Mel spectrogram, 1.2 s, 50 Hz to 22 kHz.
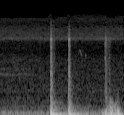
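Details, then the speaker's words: Knuckle taps on the reinstalled door panel of a 10th gen Honda Civic Si give short, dull, solid thuds with no buzz or rattle, after fixing aftermarket speaker wiring that caused vibrations; door now dead and quiet. "hey door's dead fantastic"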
